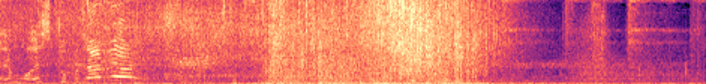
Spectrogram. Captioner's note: boulders keep booming echoingly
